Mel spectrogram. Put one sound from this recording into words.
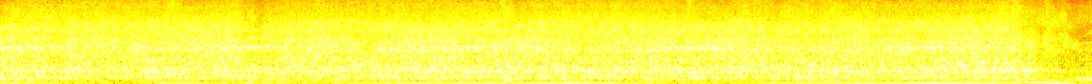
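A racing car engine roars steadily at high revs, dropping briefly as gears shift.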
